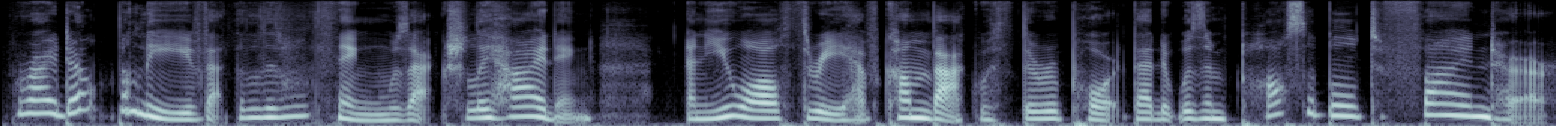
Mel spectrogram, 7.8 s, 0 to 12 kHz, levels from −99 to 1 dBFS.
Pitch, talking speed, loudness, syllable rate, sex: 230 Hz, 215 wpm, -20 LUFS, 5.3 syllables/s, female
